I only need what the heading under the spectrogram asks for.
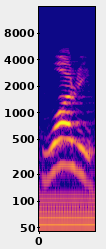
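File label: "worry", Nigerian Pidgin, female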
